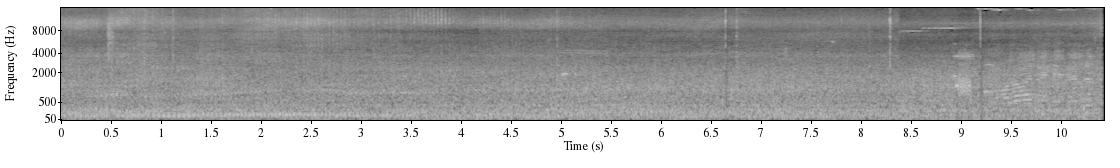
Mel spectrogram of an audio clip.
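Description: Steady street traffic noise, with indistinct voices of people nearby.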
